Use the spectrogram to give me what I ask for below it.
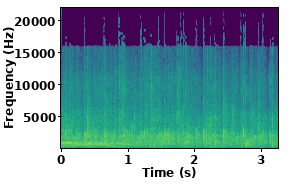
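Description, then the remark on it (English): An audience breaks into sustained applause for Vietnam, after an audience member says their family is from there, dense overlapping claps holding steady and fairly loud throughout, with a brief whistle-like tone sliding down near the start. “Where's your family from? Vietnam, clap it up for Vietnam.”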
